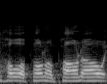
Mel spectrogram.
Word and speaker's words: ho'oponopono: It's called hooponopono in the Hawaiian tradition, and I wasn't even going to tell you that because now you have to write it down. And how do you spell it? Ho-o-po-no-po-no. Every syllable gets written.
